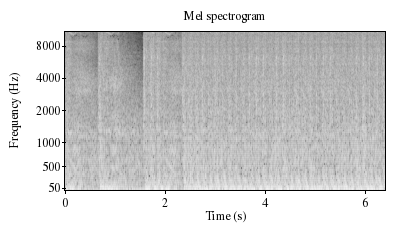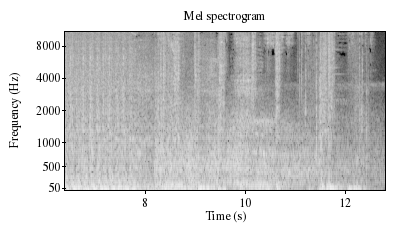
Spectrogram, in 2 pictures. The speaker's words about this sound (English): It's an ARC heavy machine gun. And again, you know, let's listen.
